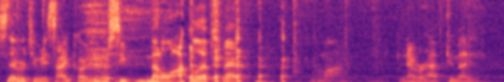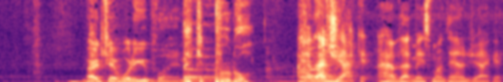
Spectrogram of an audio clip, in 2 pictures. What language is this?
English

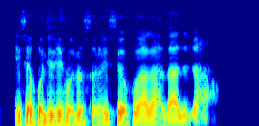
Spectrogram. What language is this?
Igbo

